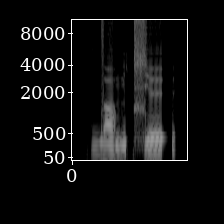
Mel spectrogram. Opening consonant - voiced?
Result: yes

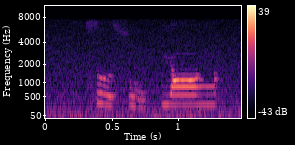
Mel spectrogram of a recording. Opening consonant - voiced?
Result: no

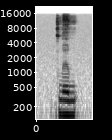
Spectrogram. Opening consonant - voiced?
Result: no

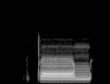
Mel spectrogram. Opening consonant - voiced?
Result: no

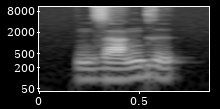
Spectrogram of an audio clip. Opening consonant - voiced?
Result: yes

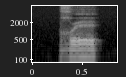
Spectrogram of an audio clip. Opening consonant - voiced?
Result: yes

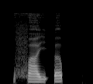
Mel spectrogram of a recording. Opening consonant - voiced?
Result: no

